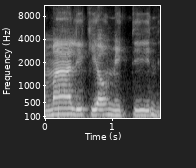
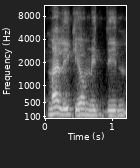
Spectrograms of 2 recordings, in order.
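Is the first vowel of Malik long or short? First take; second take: long; short. First: The first vowel of Malik is drawn out long. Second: The first vowel of Malik is kept short. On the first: "mereka memanjangkan ini. Jadi membacanya" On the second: "ada nanti yang bacanya pendek"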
